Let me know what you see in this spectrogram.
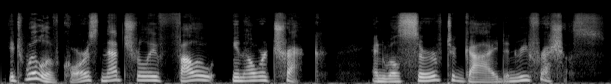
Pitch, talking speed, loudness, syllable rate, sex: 150 Hz, 165 wpm, -20 LUFS, 4.7 syllables/s, male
